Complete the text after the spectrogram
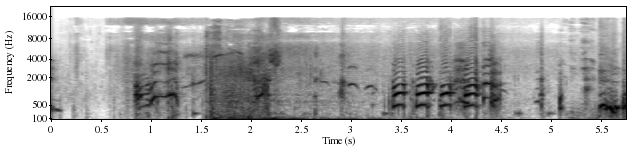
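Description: An explosion booms and rumbles.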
